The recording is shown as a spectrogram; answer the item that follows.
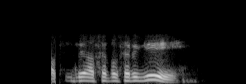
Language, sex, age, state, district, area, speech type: Santali, male, 45-60, West Bengal, Malda, rural, conversation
